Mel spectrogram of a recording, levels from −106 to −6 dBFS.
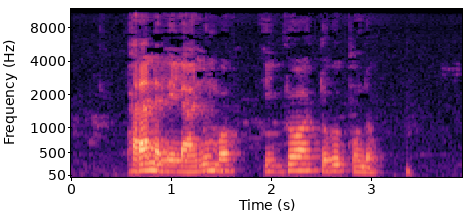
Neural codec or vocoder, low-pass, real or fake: none; 10.8 kHz; real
